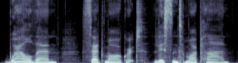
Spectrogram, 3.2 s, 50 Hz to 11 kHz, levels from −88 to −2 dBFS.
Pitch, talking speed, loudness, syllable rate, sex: 235 Hz, 150 wpm, -18 LUFS, 4.2 syllables/s, female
